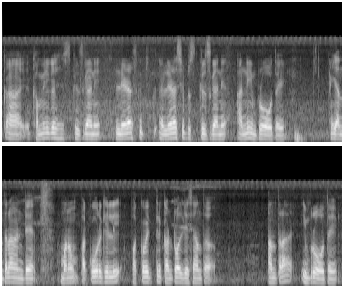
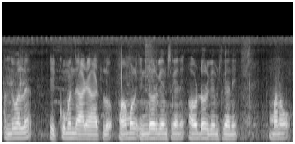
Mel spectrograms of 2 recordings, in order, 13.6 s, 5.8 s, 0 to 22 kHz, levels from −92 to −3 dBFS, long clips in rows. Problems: constant background noise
